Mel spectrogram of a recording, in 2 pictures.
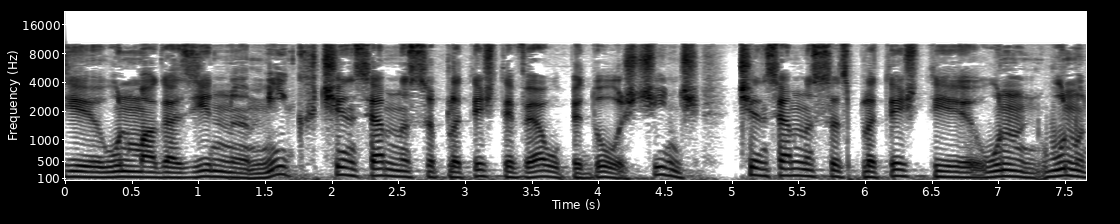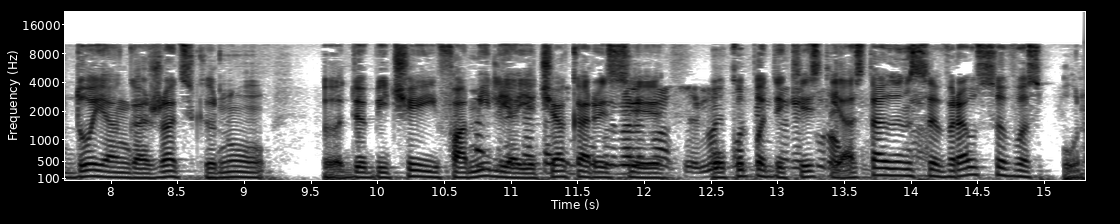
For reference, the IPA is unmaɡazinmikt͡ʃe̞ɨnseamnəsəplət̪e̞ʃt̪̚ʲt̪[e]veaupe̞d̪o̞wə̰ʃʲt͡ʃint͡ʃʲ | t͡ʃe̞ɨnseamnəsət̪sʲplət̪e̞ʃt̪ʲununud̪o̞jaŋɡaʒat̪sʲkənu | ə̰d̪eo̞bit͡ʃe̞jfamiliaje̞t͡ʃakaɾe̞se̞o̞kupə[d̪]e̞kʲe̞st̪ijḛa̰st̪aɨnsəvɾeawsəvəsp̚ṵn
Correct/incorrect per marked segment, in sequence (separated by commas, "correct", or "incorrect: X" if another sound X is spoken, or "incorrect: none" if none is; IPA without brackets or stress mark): correct, correct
